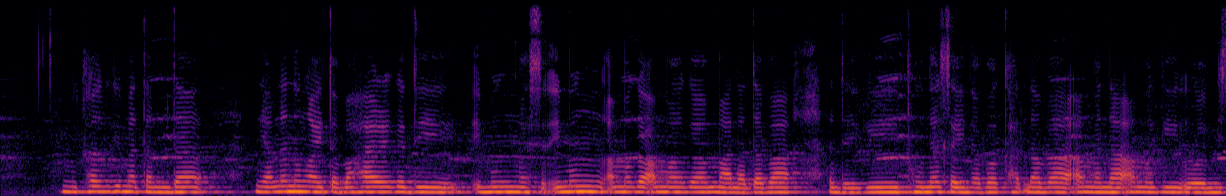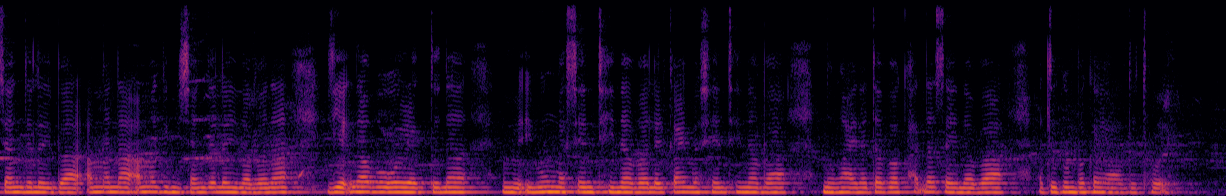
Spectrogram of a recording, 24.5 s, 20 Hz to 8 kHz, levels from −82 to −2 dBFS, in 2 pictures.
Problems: background sounds at intervals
